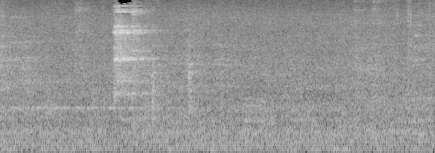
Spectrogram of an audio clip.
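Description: Steady rumbling din of a busy buffet dining room, with a brief metallic clatter of serving ware about a second in.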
